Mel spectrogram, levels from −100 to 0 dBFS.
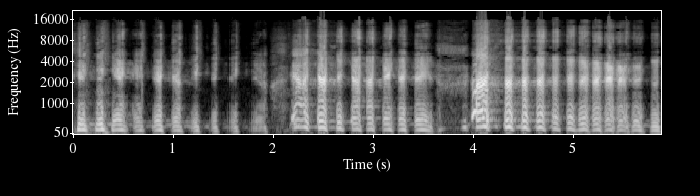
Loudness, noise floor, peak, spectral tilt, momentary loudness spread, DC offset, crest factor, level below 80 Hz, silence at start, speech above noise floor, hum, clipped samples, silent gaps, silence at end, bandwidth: -14 LUFS; -40 dBFS; 0 dBFS; -3 dB/octave; 19 LU; under 0.1%; 18 dB; -60 dBFS; 0.05 s; 18 dB; none; 0.1%; none; 0 s; 19 kHz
